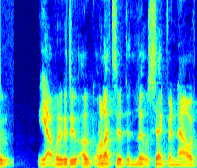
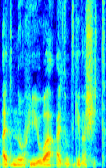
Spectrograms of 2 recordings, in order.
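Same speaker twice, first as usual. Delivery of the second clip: put-on French accent, quieter; 4 dB quieter than usual. Mocking a typical French person snubbing a British tourist: mock French accent. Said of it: "if someone asked me to do a French accent".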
